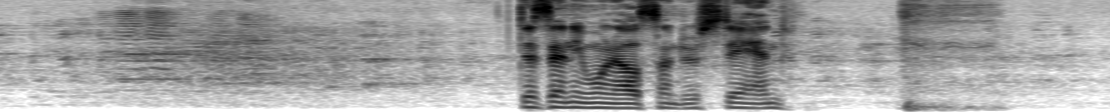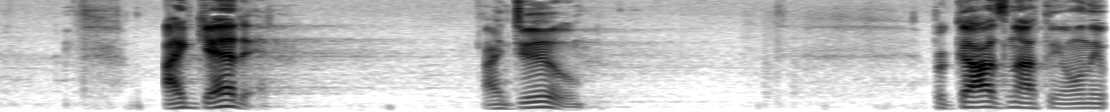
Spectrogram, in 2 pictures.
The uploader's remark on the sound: This speech was one of the most requested recordings from the event without a dry eye in the place.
